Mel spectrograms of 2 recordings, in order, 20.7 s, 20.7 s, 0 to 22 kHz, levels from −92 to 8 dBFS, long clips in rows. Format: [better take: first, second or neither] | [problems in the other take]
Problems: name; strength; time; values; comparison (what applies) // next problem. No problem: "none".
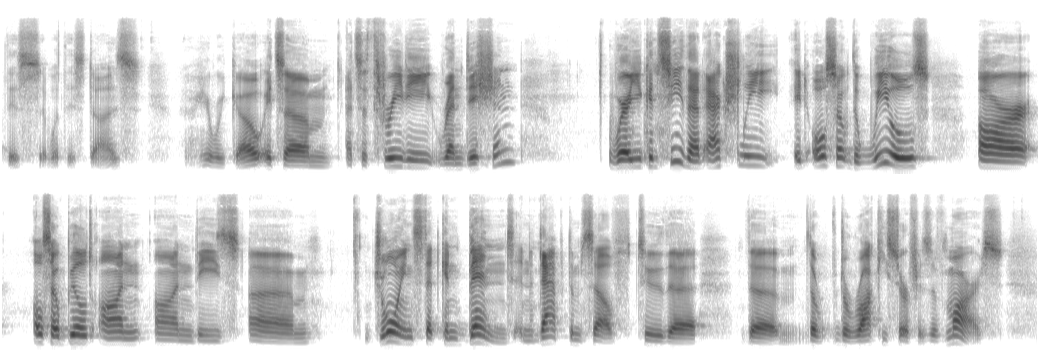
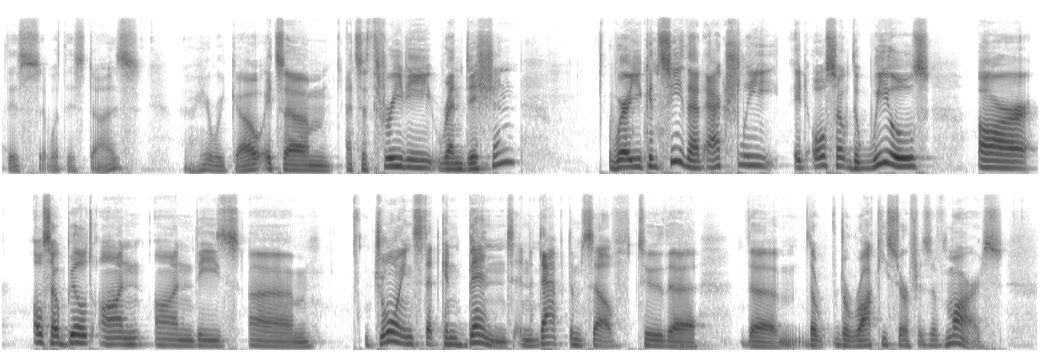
second | thin; very; fading below 400 Hz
